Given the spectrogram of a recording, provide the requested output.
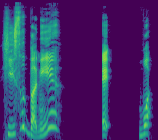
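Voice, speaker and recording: A woman hosting a reaction video in a casual, chatty style, expressive and quick to interject. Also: fairly high pitch, no echo, clean studio sound. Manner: expressive, exclaims and interjects often. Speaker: host of a reaction channel.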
